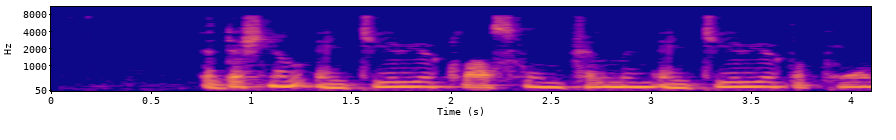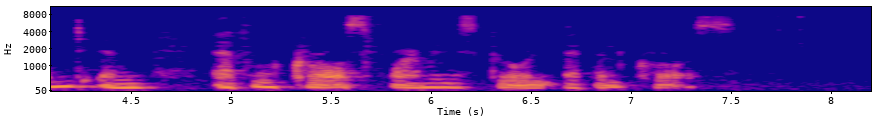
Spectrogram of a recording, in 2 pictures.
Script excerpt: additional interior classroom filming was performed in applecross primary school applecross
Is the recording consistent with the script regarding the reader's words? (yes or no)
no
